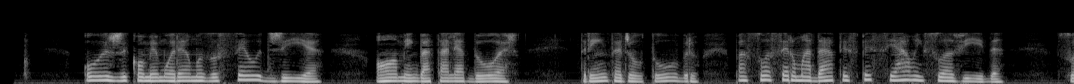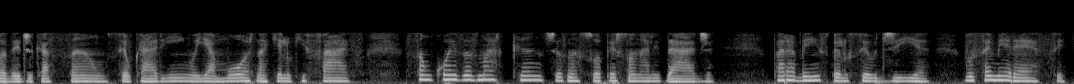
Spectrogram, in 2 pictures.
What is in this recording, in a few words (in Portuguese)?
Dia Balconista Feminino Feminino; Datas Mistas; Telemensagens 2017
